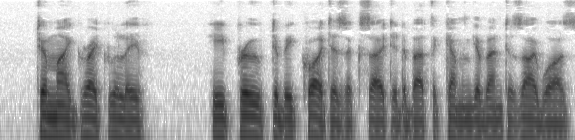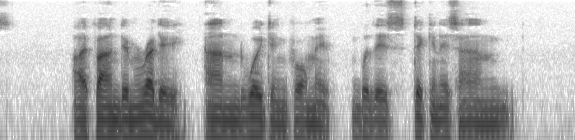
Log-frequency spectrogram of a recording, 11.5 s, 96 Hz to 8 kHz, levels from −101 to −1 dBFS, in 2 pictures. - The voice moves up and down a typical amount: No, narrow, 2.0 semitones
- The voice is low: Yes, very low, 90 Hz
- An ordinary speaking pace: Yes, average, 165 wpm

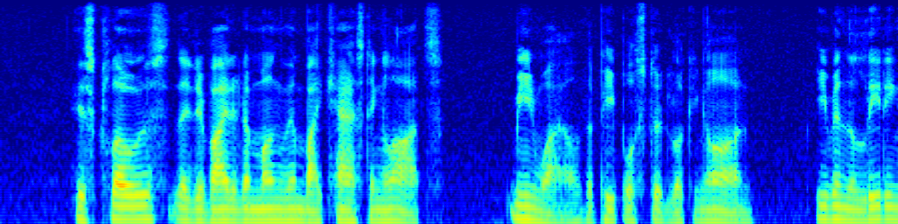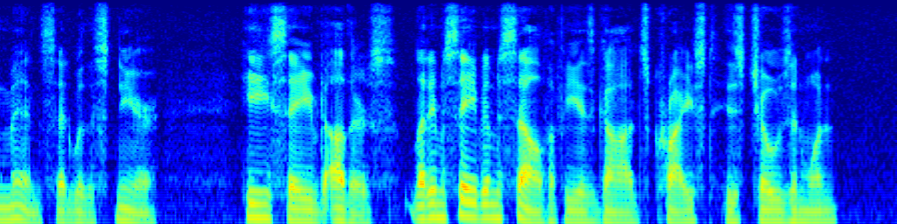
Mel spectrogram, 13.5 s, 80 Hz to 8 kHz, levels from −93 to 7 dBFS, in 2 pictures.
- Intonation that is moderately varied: Yes, average, 3.1 semitones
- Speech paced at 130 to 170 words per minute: No, average, 185 wpm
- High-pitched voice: No, low, 105 Hz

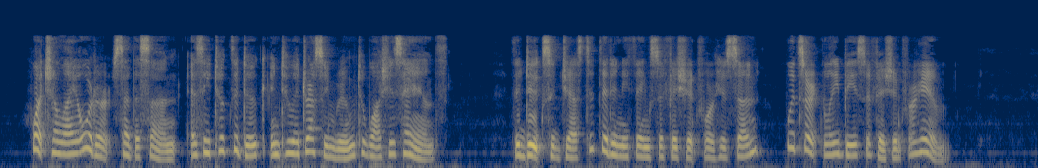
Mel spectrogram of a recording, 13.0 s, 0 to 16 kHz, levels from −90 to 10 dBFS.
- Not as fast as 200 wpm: Yes, average, 160 wpm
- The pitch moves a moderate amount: Yes, average, 5.0 semitones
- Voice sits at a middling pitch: No, high, 200 Hz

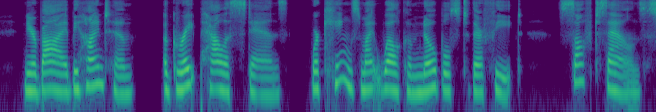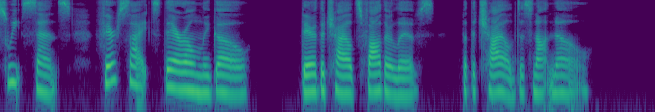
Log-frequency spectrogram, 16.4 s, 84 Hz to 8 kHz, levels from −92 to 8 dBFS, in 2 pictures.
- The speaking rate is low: Yes, slow, 130 wpm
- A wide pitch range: No, average, 2.9 semitones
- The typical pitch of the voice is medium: No, high, 195 Hz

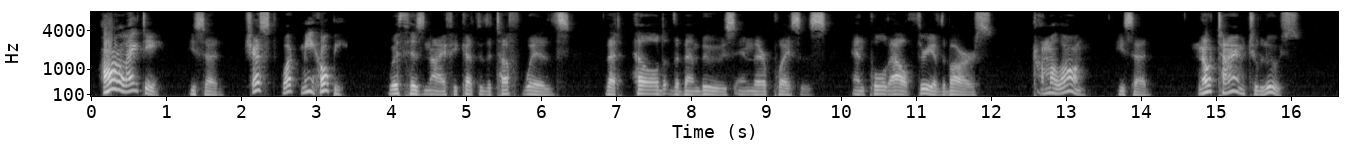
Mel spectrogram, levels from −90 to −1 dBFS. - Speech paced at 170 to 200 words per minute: No, slow, 135 wpm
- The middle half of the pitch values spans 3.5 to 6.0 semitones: Yes, average, 4.1 semitones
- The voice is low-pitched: Yes, low, 125 Hz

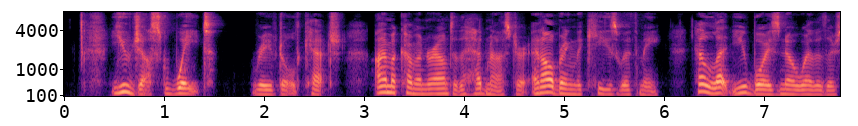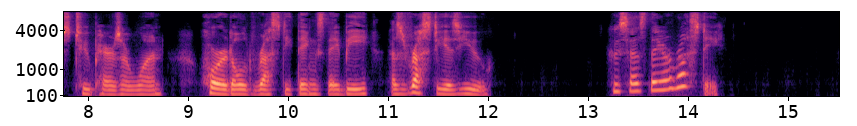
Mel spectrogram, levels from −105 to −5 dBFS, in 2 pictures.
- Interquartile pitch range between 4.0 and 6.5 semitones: No, average, 3.6 semitones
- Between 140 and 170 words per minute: No, average, 180 wpm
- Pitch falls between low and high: Yes, medium, 165 Hz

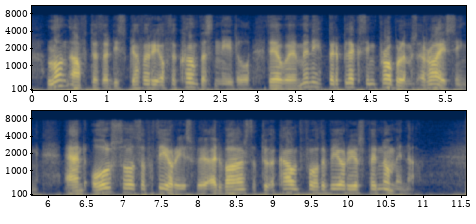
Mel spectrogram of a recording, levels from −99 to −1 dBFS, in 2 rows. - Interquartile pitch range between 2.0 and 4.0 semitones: No, average, 4.9 semitones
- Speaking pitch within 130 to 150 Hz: Yes, medium, 140 Hz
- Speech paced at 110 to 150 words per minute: Yes, average, 140 wpm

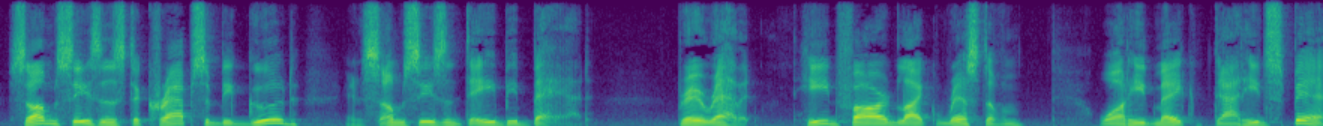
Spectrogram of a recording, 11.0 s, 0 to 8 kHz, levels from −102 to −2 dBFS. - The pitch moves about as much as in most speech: No, wide, 6.3 semitones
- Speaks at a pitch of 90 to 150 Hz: Yes, low, 135 Hz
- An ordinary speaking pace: Yes, average, 150 wpm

